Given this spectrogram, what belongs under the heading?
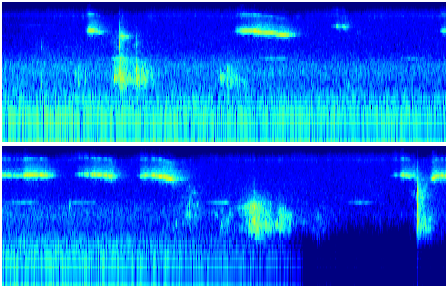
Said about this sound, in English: This is the sound a mouse pup makes when they're trying to get the attention of their mother.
